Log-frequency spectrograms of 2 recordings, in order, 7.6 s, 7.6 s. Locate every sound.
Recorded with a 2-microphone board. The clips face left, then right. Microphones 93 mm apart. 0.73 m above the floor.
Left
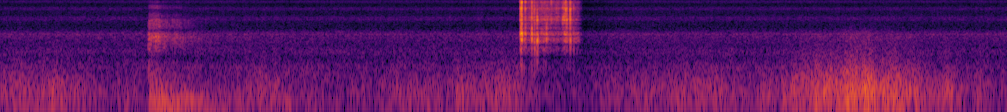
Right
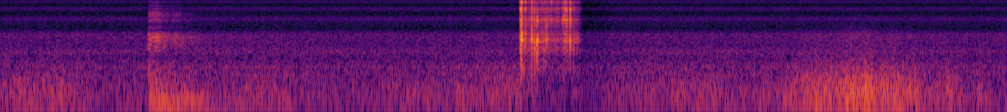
1.1 s an explosion: 15° right (ahead or behind)
3.9 s crumpling: 50° right (ahead or behind)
